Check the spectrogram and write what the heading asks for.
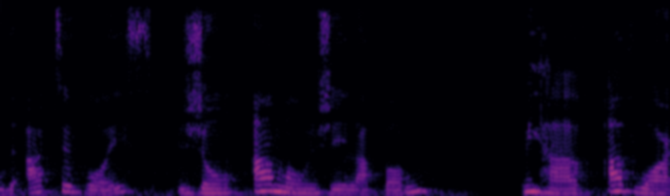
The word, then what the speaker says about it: mangé: But in the first example, the active voice, Jean a mangé la pomme, we have avoir in the present tense and the past participle of manger, which is pronounced just like the infinitive, but it is spelled M-A-N-G-E, accent aigu, acute accent.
